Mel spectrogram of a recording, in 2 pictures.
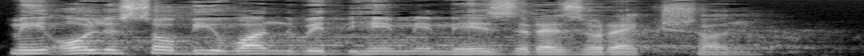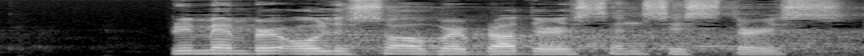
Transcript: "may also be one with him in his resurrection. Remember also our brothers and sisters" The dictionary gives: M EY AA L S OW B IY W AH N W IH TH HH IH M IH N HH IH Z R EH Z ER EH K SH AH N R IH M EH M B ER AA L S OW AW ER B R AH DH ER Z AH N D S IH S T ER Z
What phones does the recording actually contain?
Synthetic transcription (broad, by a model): M EY AA L S OW B IY W AH N W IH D HH IH M IH N HH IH S R EH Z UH EH K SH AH N R IH M EH M B ER AA L S OW AW ER B R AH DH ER S AH N D S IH S T ER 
